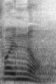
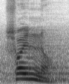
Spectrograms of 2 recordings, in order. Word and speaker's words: সৈন্য: যেমন এটা একটা শব্দ, শব্দের উচ্চারণটা কিন্তু সৈন্য, সৈন্য, অনেক লোকেই বলে সৈন্যবাহিনী, সৈন্য, সৈন্য কিন্তু নয়, এখানে জফল আছে। এবং এই শটা আমরা দেখি যে কেউ কেউ ছয়ের মতো করে উচ্চারণ করে, মূলত উচ্চারণটা কিন্তু এইটা, জফলার কারণে নটা কিন্তু দুইবার উচ্চারিত হয়েছে, মূলত উচ্চারণ হবে সৈন্য।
